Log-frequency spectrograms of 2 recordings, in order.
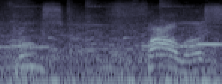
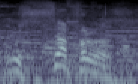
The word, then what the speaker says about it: Bucephalus: And I'm telling you, we won't get What kind of name is Bruce Phallus anyway? It's pronounced Bucephalus.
